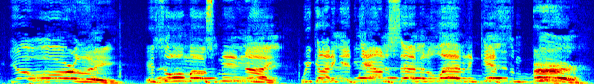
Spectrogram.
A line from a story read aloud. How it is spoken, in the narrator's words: Schwammy yelled out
